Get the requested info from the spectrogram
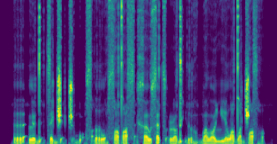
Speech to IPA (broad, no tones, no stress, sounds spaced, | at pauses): r æ̰ l ø d ɛ̰ t͡s ɛ d͡ʒ ɛ̰ t͡ʃ ɔ̰ b ɔ̰ sˤ æ̰ r l ɔ̤ sˤ ɐ tˤ ɯ u̯ s æ̰ x ɐ u̯ s ɐ t͡s ɔ̰ ɭ ɔ d ḭ r ɔ̤ b ɐ lˠ ø ʎ i l i dˤ i d͡ʒ i sˤ i̤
